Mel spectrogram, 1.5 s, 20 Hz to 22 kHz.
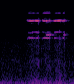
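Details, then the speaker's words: Nikon 17-35mm f/2.8D lens after a stuck-zoom disassembly repair, with the focus motor left untouched; three quick, high squeaks as autofocus drives, a squeak also present before disassembly, though focusing still works. "can hear it squeaking I was squeaking before I took it apart"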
